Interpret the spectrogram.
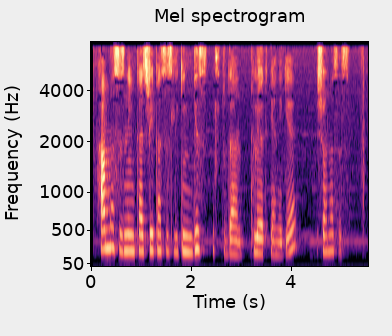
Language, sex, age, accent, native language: Uzbek, female, 25-34, Toshkent viloyati, Uzbek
